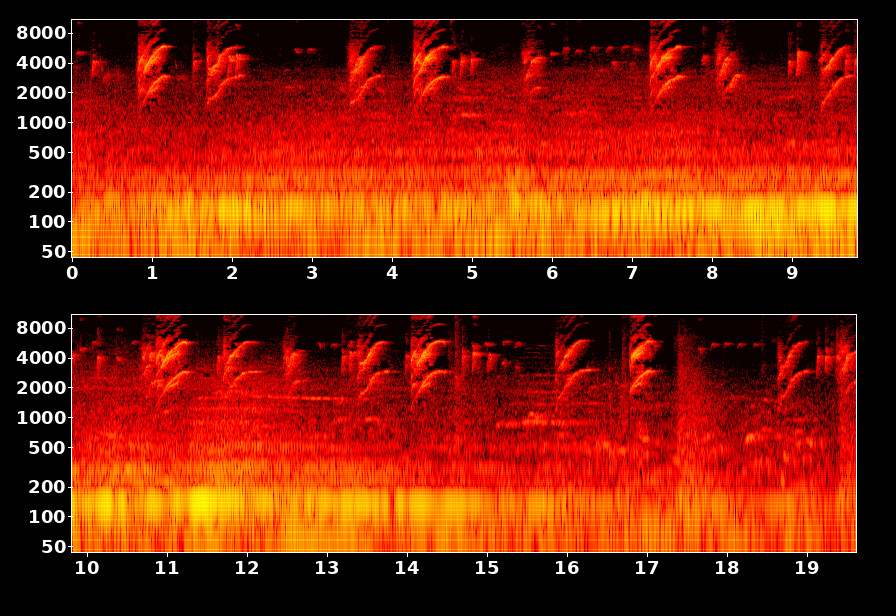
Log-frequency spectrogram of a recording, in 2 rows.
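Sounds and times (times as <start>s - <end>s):
domestic canary chirps: 0.0s - 19.6s.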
